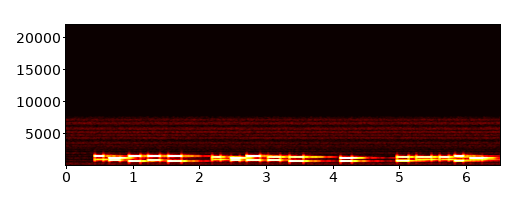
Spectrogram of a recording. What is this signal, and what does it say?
DTMF, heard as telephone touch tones, dialled by hand, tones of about 180 ms, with room echo. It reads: #7393 07982 1 5006*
